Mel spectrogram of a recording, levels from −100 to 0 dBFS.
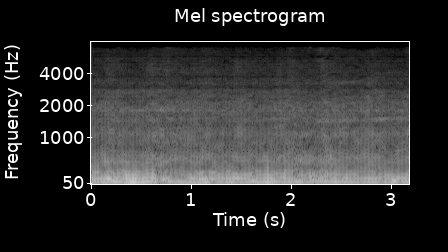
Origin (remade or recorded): remade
